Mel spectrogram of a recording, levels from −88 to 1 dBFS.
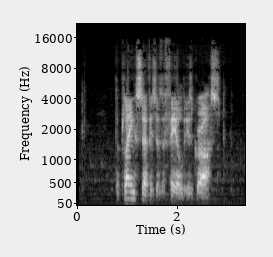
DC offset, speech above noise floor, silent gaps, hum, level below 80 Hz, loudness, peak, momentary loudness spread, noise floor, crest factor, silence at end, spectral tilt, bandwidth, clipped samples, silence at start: under 0.1%; 43 dB; none; none; -70 dBFS; -16 LUFS; -2 dBFS; 7 LU; -60 dBFS; 18 dB; 0.55 s; -0.5 dB/octave; 16 kHz; under 0.1%; 0.8 s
